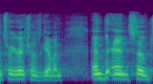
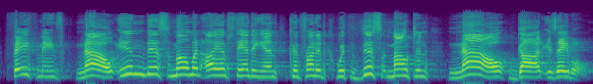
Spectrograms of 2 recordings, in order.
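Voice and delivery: louder, higher, slow and pounding on now; preaching at full force; 6 semitones higher, 6 dB louder, slower than usual. Acted. Preacher urges the church about faith in the moment, preaching hard. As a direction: preach it out, hammering each now.

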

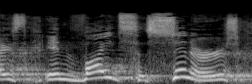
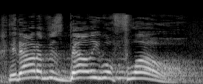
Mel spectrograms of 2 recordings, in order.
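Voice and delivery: raised, higher-pitched proclamation; mild preacher's cry; crying out loudly; 4 semitones higher than usual. Retold or imitated. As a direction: imitate Jesus calling out to a crowd. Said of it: "He said it loudly".

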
